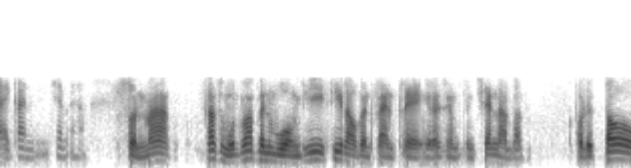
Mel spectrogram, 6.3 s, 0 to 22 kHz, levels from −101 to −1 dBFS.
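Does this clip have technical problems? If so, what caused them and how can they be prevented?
Yes. Throughout the speech, the G.729 codec's damage is plainly audible: a rough, slightly synthetic tone confined to a line band of about 250 Hz to 3.7 kHz, which fits 8 kbit/s G.729A coding. On a spectrogram, energy stops sharply at 3.7 kHz, with smeared harmonics. Using a wideband codec such as G.722 or Opus prevents this.

From 4.16 to 4.31 s, VoIP packet loss concealed by the speech codec causes a brief, fading stretch. The decoder filled a gap of about 30 ms, which fits three lost 10 ms frames, by repeating its last pitch and filter at falling gain. The waveform shows a repetitive, decaying section, and the spectrogram shows stretched, fading energy. A jitter buffer with forward error correction, or a less congested network path, prevents this.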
